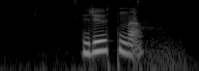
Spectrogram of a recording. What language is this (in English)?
Norwegian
